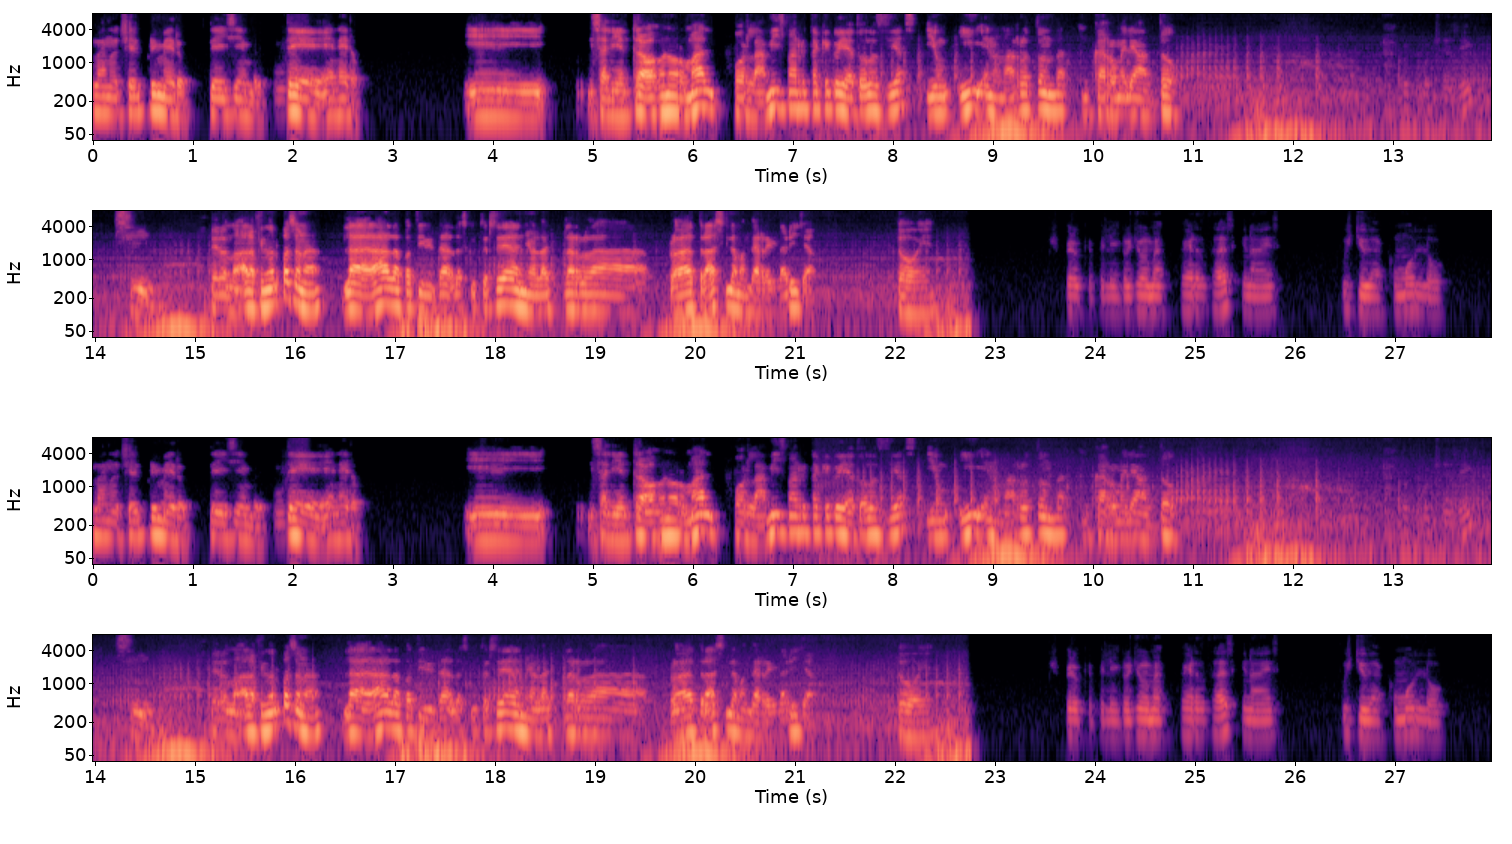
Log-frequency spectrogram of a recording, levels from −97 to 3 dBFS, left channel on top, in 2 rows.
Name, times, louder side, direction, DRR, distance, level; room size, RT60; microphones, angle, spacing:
voice 1, 0.0-2.6 3.7-4.5 4.9-10.8 14.2-14.7 15.2-21.2 22.0-22.4, left 4 dB, 80° left, 0.6 m, -24 dB
voice 2, 1.8-2.2 4.0-4.2 12.9-13.8 23.7-25.8 26.5-27.5, right 1 dB, 5° right, 0.4 m, -42 dB
sound 1, 7.2-22.7, equal, 55° right, 0.7 m, -35 dB
2.2 x 2.2 x 2.5 m
head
